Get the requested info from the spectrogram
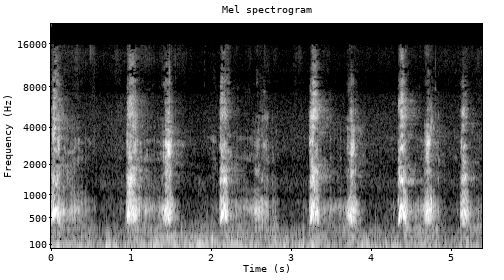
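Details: Playful tug of war between a 5-month-old American Bully puppy and a 2-year-old Golden Retriever: quick barks, roughly one per half second, over a continuous low growl.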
